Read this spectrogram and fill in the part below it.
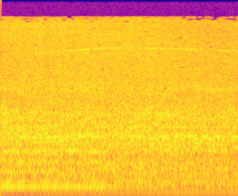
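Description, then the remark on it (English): A truck rumbles by with a low engine drone and broad road noise, steady, the deeper engine tone fading partway through. No one is talking. “Looks like this truck go past.”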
